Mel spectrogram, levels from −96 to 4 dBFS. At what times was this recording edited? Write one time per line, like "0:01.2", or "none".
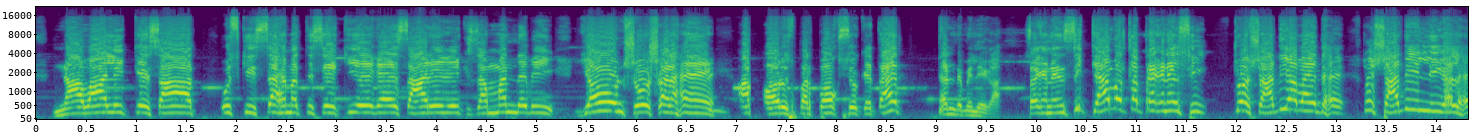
0:07.2
0:09.8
